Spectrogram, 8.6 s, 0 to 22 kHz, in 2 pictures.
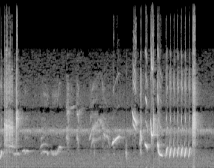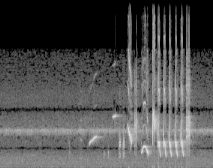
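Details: Sikatan londo flycatcher, a loud, champion-class songbird singing actively: varied chirps and sweeping whistles, with rapid buzzy trills near 3 and 6 seconds and a rattling burst late on, over a steady high whine.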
